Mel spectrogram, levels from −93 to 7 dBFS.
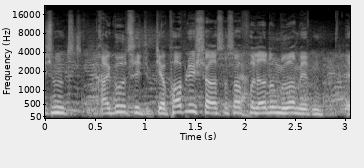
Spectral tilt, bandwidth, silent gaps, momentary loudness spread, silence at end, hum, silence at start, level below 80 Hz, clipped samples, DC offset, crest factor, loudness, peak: -5 dB/octave; 18 kHz; none; 6 LU; 0 s; none; 0 s; -62 dBFS; under 0.1%; under 0.1%; 12 dB; -17 LUFS; -4 dBFS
